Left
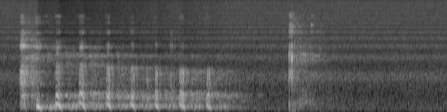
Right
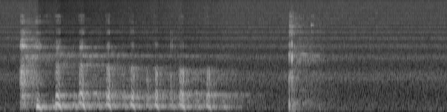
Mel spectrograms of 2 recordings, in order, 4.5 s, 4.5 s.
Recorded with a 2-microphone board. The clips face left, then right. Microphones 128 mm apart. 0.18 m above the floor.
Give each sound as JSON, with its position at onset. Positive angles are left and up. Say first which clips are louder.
{"t": 0.2, "sound": "a giggle", "louder": "even", "side_deg": 0, "distance_m": 3.0}
{"t": 2.9, "sound": "crushing", "louder": "right 3 dB", "side_deg": -30, "distance_m": 2.5}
